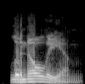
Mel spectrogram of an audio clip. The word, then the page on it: linoleum: American English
